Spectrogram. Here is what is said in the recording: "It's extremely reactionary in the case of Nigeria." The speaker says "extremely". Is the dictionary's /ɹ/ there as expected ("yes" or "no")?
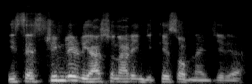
yes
